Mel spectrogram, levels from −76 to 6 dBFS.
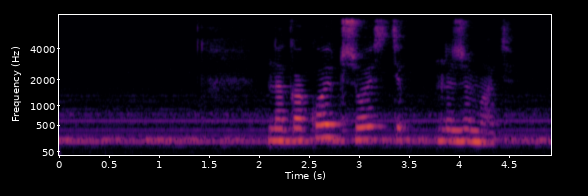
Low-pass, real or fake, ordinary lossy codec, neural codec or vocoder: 7.2 kHz; real; none; none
